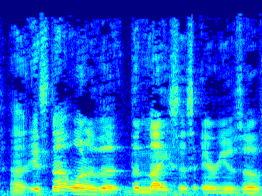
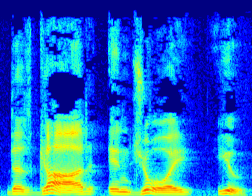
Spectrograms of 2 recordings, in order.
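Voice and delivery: loud, very slow, stretched out; slow preaching emphasis; 10 dB louder, much slower than usual. Acted. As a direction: drag each word out to the crowd. Repeated, drawn out.

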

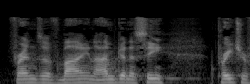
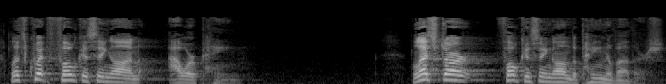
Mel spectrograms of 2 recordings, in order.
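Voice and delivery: rousing sermon close; 2 semitones higher, 6 dB louder than usual. Acted. Closing exhortation.

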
